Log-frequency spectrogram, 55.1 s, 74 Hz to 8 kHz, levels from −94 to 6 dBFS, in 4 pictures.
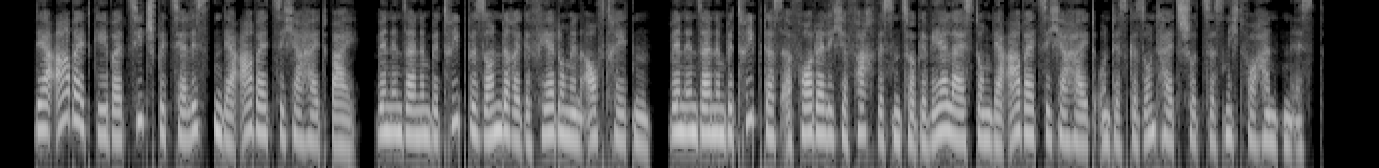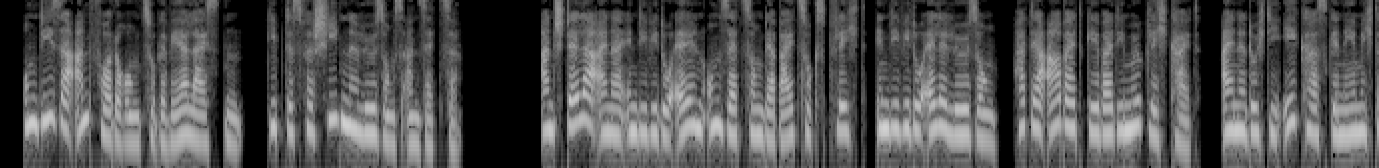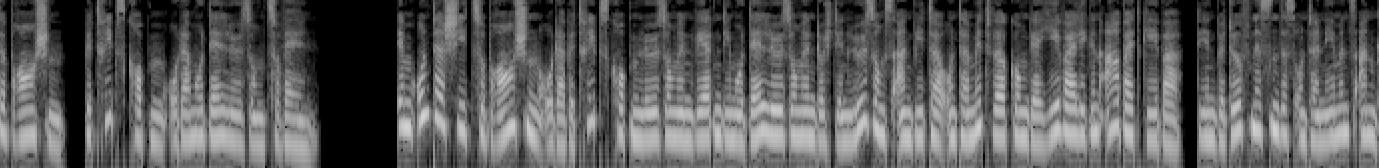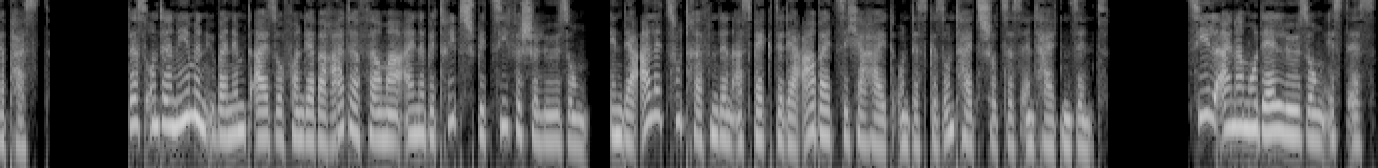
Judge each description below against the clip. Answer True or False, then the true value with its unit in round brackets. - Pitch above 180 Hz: True (190 Hz)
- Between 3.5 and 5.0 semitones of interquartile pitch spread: True (4.0 semitones)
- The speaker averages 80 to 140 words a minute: True (125 wpm)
